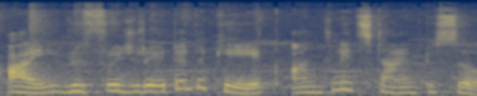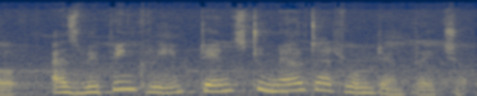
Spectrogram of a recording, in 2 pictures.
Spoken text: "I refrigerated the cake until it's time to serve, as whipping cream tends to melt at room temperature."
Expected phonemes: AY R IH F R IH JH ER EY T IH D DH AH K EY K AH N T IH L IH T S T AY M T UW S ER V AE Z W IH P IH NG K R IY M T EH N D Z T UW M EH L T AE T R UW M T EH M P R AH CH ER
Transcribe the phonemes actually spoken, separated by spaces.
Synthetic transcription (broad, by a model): AY R IH F R IH JH ER EY T IH D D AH K EY K AH N T IH L IH T S T AY M T UW S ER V AE Z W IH P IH NG K R IY M T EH N D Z T UW M EH L T AE T R UW M T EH M P R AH CH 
